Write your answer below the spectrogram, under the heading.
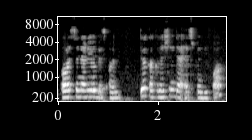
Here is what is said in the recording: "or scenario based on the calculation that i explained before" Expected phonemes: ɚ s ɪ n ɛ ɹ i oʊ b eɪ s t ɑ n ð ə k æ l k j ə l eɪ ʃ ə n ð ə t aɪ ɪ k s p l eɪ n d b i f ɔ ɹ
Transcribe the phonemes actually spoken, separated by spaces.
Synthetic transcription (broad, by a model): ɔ s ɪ n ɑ ɹ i oʊ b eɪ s ɑ n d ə k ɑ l k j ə l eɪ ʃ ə n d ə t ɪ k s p eɪ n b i f ɔ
